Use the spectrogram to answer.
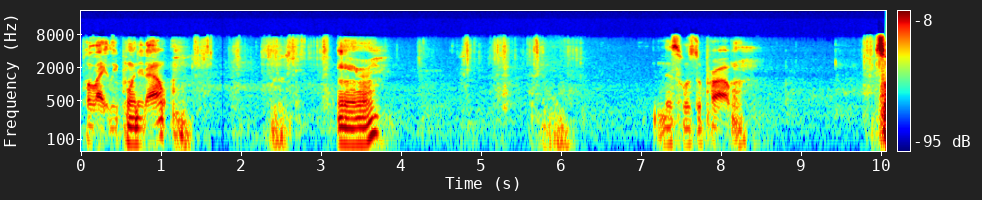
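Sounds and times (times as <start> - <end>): plastic bags crinkling: 1.2 - 3.5, 4.1 - 6.4, 9.7 - 10.0.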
